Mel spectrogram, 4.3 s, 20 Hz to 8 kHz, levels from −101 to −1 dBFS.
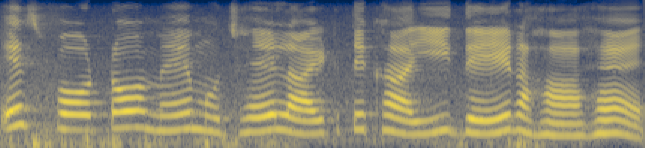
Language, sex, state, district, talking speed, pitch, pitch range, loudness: Hindi, female, Madhya Pradesh, Katni, 125 wpm, 265 Hz, 230-285 Hz, -15 LUFS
